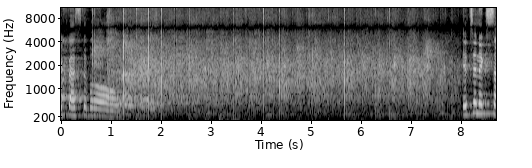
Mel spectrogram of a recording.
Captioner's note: applause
